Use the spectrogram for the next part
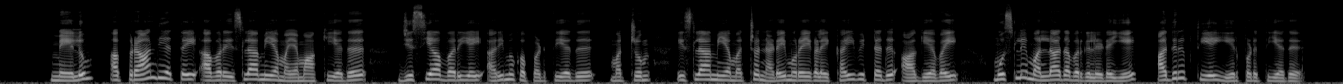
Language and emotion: Tamil, neutral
